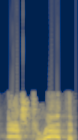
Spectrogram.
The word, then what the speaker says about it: Ashtoreth: It also involved the Mother Earth concept here as well, Ashtaroth. Ashtoreth, if you want to pronounce it that way, Ashtoreth, it was a physical deviance, and it was also Mother Earth concept.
